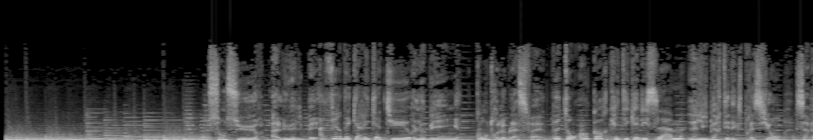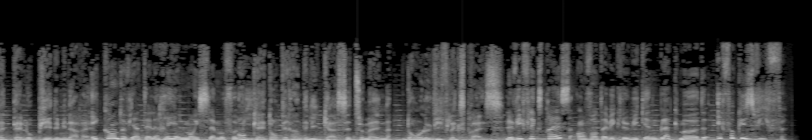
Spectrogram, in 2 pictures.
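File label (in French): Belgian French, male, commercial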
